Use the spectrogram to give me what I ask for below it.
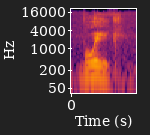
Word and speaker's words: Bouygues: So tell me about, and help me pronounce it, Bouygues? – Bouygues.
